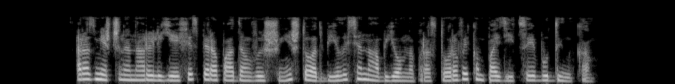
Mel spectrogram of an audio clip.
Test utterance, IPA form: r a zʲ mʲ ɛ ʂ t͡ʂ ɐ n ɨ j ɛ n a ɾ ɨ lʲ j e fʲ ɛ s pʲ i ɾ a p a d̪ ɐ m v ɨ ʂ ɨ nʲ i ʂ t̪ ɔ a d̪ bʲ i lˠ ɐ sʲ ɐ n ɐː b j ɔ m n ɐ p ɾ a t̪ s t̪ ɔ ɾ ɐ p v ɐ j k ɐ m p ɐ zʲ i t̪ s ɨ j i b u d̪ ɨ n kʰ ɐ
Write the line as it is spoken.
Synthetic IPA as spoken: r a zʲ mʲ ɛ ʂ t͡ʂ ɐ n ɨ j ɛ n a ɾ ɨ lʲ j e fʲ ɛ s pʲ ɛ ɾ a p a d̪ ɐ m v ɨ ʂ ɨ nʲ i ʂ t̪ ɔ a d̪ bʲ i lˠ ɐ sʲ ɐ n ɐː b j ɔ m n ɐ p ɾ a s t̪ ɔ ɾ ɐ v ɐ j k ɐ m p a zʲ i t̪ s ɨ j i b u d̪ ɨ n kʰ ɐ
